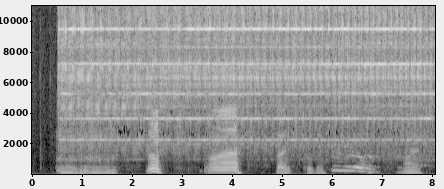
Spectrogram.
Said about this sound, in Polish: Wyłącz to, proszę, budzik.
